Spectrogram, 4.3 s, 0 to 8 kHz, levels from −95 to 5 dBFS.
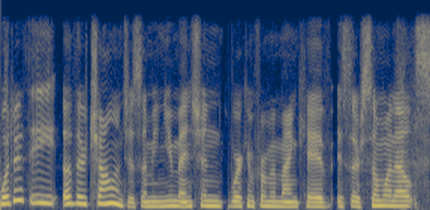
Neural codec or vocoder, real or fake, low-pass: none; real; 7.2 kHz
